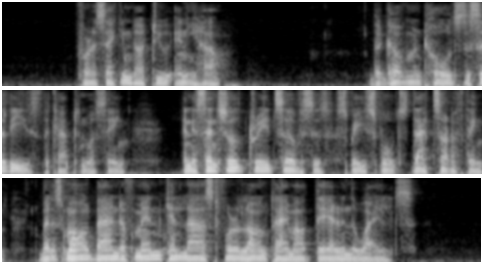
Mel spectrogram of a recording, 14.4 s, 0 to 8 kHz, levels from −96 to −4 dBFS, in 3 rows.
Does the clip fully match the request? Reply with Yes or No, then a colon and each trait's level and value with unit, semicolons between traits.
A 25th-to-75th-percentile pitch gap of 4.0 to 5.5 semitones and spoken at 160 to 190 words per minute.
No: average, 3.0 semitones; average, 170 wpm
